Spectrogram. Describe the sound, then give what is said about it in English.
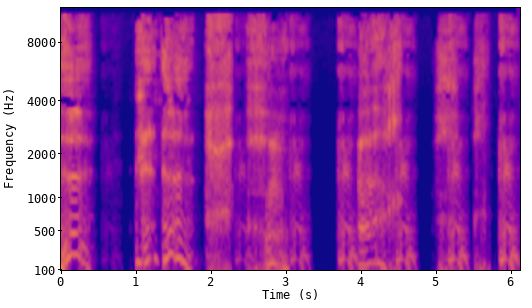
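A man's voice imitates another man clearing his throat, making many gruff, groaning rasps and grunts in rapid, uneven bursts that are loud and close together. “I'd hear Gary practicing talking and clearing his throat before he comes into the studio.”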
